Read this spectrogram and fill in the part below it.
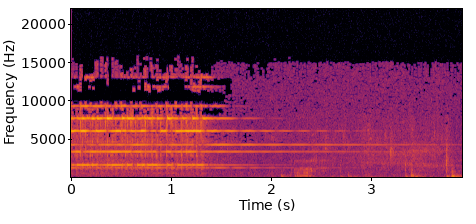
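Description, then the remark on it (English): A telephone rings with a bright, steady bell tone for over a second, then stops; faint voices murmur afterward in the quieter remainder. “Don't do it, Ben. You don't have to answer the phone.”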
